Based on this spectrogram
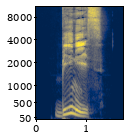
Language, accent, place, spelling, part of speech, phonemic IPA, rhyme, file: German, Germany, Berlin, Beanies, noun, /ˈbiːniːs/, -iːs, De-Beanies.ogg
- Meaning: plural of Beanie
